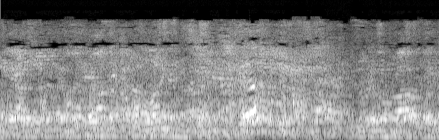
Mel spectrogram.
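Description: Many diners talking at once: a steady hubbub of overlapping conversation, with one voice rising briefly above it about two and a half seconds in.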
